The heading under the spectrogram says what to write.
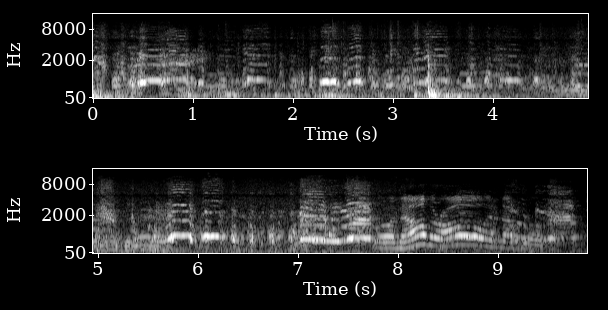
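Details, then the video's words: Upset chickens clucking, perhaps set off by a sneeze: loud, overlapping squawks and clucks from several birds, with wavering drawn-out calls near the end and a person speaking. "Chickens clucking upset, did a sneeze set it off?"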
